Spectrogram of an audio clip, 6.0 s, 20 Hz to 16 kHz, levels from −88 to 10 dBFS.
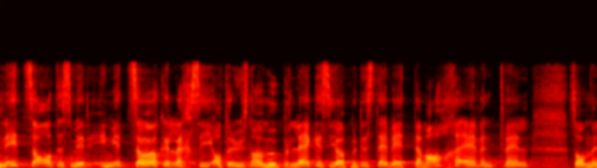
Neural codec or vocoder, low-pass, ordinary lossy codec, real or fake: none; 9.9 kHz; none; real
